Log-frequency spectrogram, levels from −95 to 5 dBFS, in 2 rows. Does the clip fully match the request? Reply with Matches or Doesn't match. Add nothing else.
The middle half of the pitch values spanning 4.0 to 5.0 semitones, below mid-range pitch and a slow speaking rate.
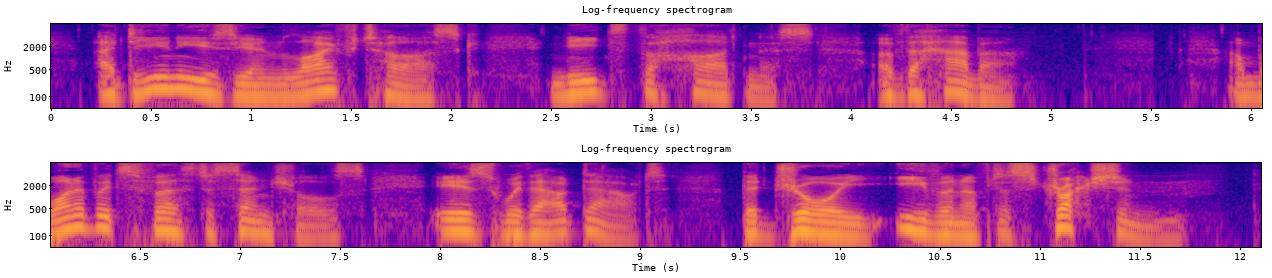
Matches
